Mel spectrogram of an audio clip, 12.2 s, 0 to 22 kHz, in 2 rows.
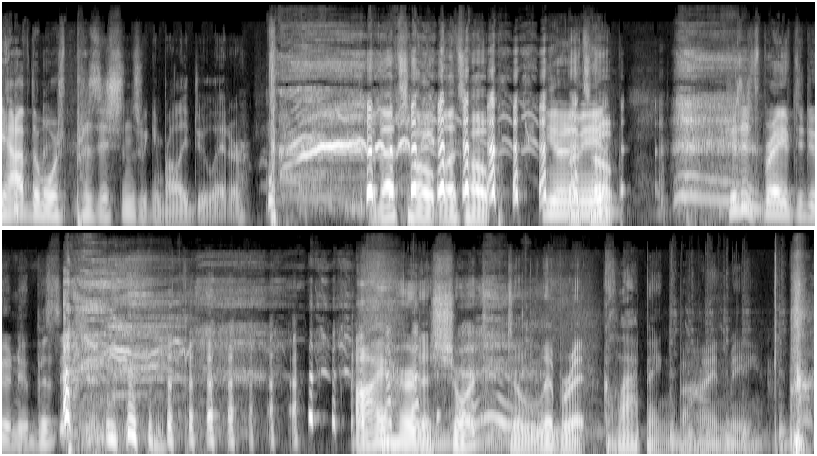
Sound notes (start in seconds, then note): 6.6 everyone laughs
